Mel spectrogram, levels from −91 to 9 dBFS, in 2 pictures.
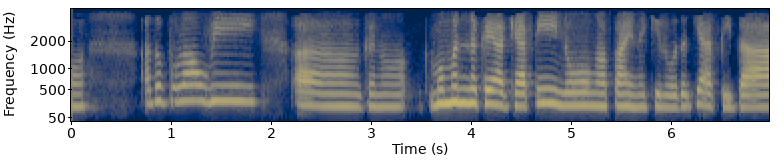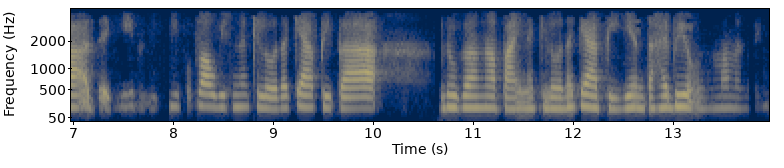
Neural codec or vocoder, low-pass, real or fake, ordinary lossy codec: codec, 24 kHz, 0.9 kbps, DualCodec; 3.6 kHz; fake; MP3, 24 kbps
